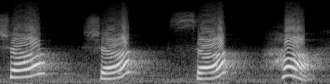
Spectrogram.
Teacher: गरम यानी कि जिन वर्णों पे उच्चारण करते समय मुख से हमारे गरम हवा बाहर निकलती है उनको ऊष्म व्यंजन कहा गया है। या फिर जिन व्यंजनों के उच्चारण के समय वायु मुख से रगड़ खाकर ऊष्मा पैदा करती है उन्हें ऊष्म व्यंजन कहा गया है।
